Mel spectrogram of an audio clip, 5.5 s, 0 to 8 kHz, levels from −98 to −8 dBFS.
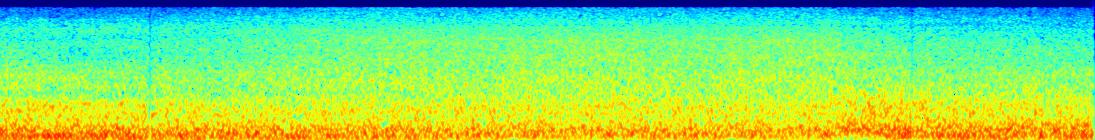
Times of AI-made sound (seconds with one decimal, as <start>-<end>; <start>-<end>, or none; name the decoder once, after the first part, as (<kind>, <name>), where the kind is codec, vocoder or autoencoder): none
